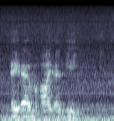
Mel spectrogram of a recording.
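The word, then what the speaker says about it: ammine: The neutral, meaning uncharged, but basic RNH2 is called an amine, A-M-I-N-E. This ligand, listen very carefully, is amine. Amine, amine. There's an ever so slightly different emphasis on that first syllable.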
